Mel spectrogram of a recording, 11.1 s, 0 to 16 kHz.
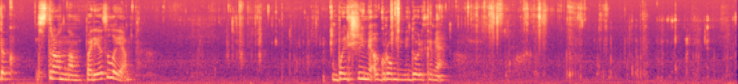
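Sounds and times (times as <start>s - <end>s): person biting and chewing fruit: 3.0s - 5.0s, 6.8s - 11.0s.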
